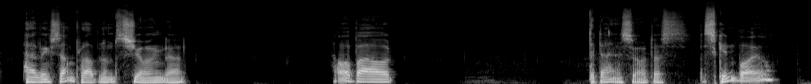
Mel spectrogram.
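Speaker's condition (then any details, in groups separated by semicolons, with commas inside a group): No condition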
